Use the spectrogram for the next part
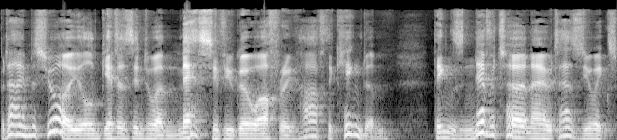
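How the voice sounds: What you hear is a natural reading voice.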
